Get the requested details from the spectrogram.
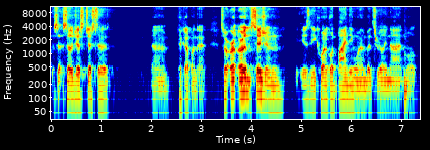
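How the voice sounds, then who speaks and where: A man with a very low voice hosts a podcast about college admissions. He explains things casually and often stops to restart his sentences. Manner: halting, many restarts and fillers.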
